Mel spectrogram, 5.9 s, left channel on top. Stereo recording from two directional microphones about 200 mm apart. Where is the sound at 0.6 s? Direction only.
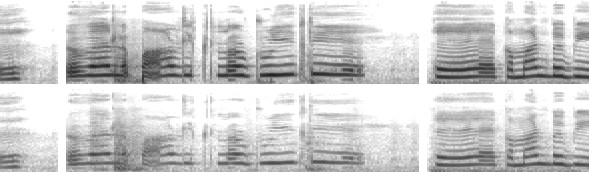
45° left (ahead or behind).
